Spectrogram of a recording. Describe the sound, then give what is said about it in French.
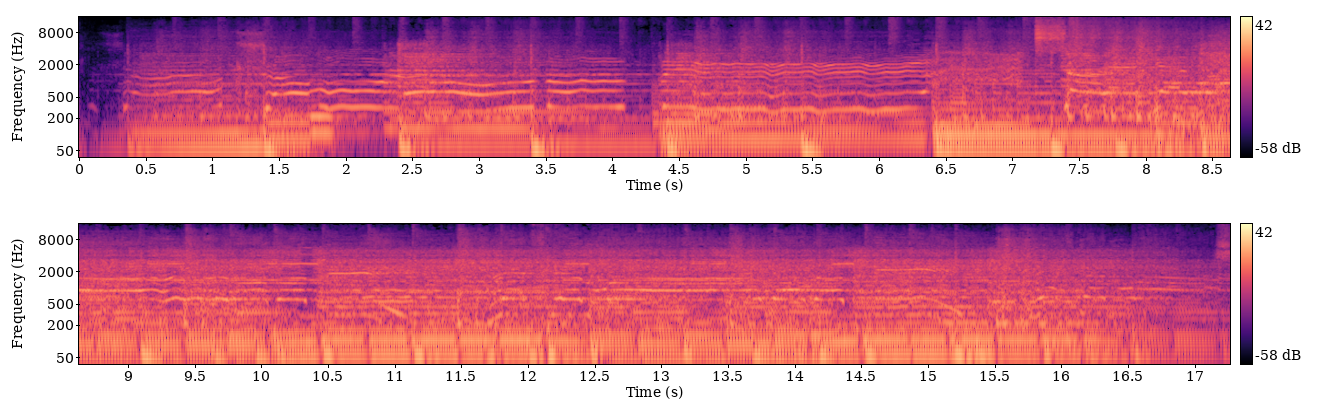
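A loud, dense rock song plays continuously, with a full band and a wailing lead vocal line. A grinding, screechy guitar sits behind the mix throughout. “On va s'écouter le deuxième extrait de l'album que j'ai choisi, donc c'est …”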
